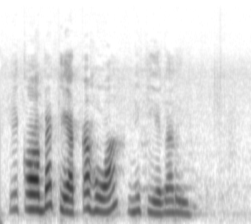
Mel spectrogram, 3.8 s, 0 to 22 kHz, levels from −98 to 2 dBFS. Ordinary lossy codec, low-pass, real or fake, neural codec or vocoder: none; 19.8 kHz; fake; codec, 44.1 kHz, 7.8 kbps, Pupu-Codec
